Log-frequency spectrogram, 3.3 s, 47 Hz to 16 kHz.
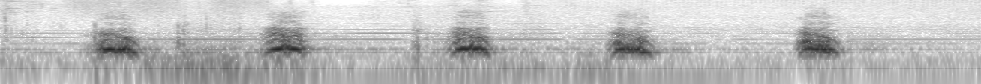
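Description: Mutt the dog barks in the video game Kingdom Come: Deliverance 2, five clear, evenly spaced barks close by over a quiet background, with nobody talking.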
